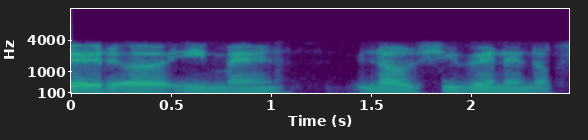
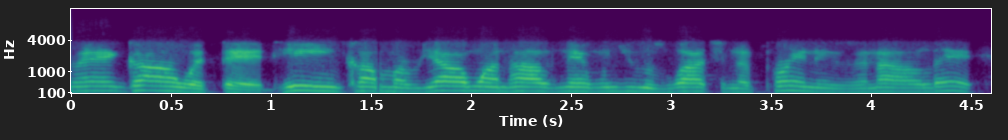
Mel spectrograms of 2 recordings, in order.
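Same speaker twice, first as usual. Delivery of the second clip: heated; 6 semitones higher, 7 dB louder than usual. Real, not acted. Heated argument, talking over.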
